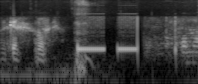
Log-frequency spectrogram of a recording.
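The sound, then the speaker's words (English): A phone ringback tone sounds twice as a call is placed to someone's dad, two steady electronic buzzy bursts with a short gap, following brief speech and with faint voices continuing around it. “I'm going to call your dad now and wait for him to put the phone down, and then I'm going to come straight back to you, okay?”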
